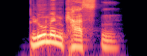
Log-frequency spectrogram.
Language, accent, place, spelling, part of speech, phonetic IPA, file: German, Germany, Berlin, Blumenkasten, noun, [ˈbluːmənˌkastn̩], De-Blumenkasten.ogg
- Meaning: window box, flower box, planter box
